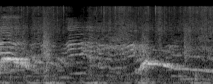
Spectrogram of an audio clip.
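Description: Young children's high voices calling out while playing, with one falling, drawn-out call midway.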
